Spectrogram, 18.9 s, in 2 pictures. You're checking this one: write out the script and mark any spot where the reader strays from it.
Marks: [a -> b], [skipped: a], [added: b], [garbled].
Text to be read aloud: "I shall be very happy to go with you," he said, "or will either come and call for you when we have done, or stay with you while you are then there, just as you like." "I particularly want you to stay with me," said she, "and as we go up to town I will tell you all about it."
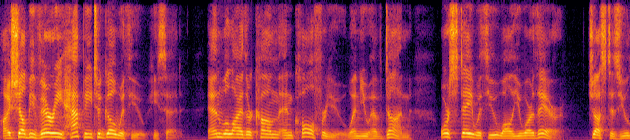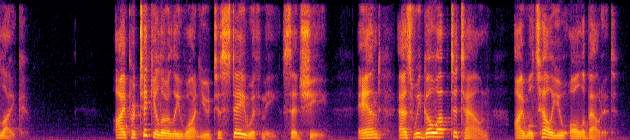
"I shall be very happy to go with you," he said, ["or -> and] will either come and call for you when [we -> you] have done, or stay with you while you are [skipped: then] there, just as you like." "I particularly want you to stay with me," said she, "and as we go up to town I will tell you all about it."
